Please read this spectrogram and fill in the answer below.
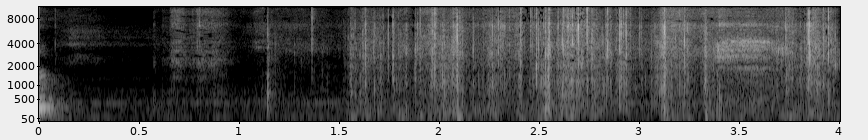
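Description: Clear plastic zip-lock bag crinkling as it is handled, a crackly rustle with small clicks that starts about a second and a half in.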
